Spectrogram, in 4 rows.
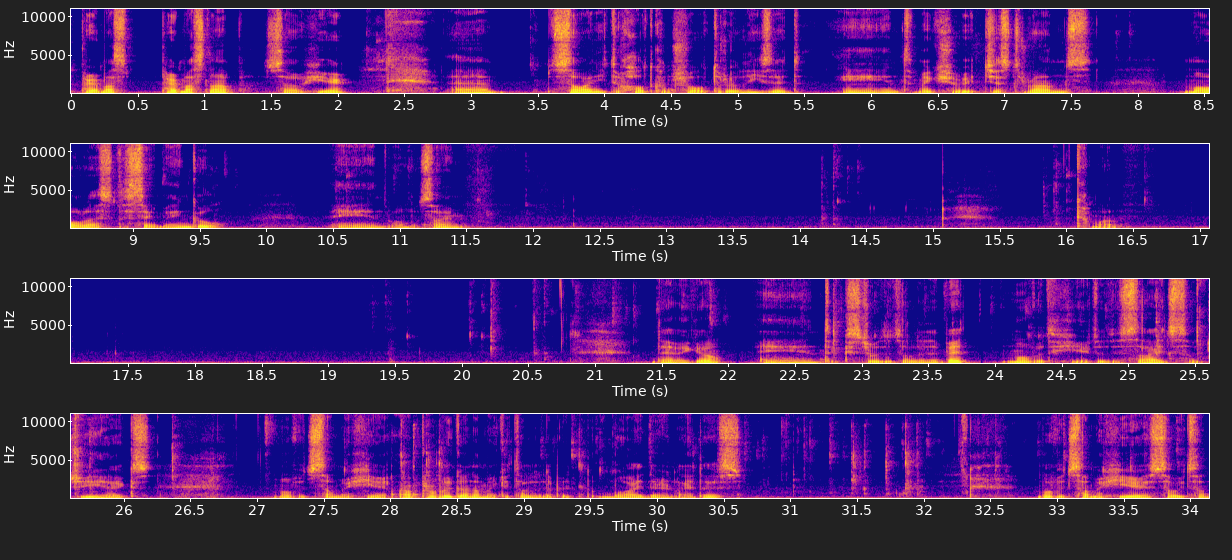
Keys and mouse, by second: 3.3-8.8 drag, 11.5-14.3 drag, 16.5-19.6 drag, 19.0 typing, 20.8-23.1 drag, 21.5-23.8 typing, 23.2 shift+click, 24.2 click, 25.1 g, 28.0 s, 30.8 middle click, 31.4 g, 33.6-34.1 middle drag.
